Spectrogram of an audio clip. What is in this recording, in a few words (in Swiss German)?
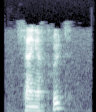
"sangerkrut", alsace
